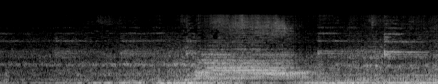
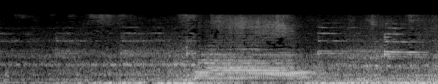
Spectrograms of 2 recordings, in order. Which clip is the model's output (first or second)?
first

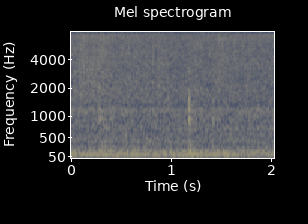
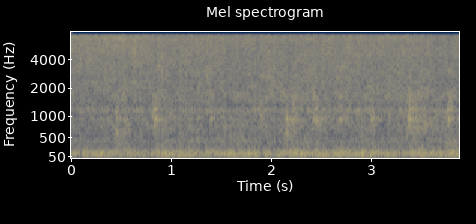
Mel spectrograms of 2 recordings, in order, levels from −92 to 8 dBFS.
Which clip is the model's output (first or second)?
second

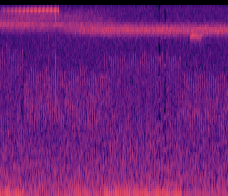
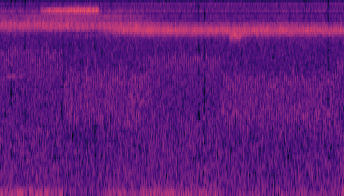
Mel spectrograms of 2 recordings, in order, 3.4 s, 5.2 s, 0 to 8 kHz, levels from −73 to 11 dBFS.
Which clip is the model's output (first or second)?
second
